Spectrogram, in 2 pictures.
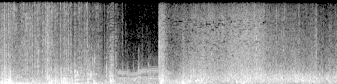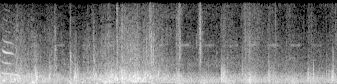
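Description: Viking longship under sail on the sea in Assassin's Creed Valhalla, steady rushing waves and wind filling the whole stretch with water splashing against the hull and faint in-game voices beneath.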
